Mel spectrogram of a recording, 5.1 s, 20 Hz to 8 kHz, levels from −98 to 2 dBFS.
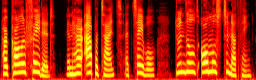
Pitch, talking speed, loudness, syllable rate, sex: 270 Hz, 140 wpm, -19 LUFS, 5.0 syllables/s, female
